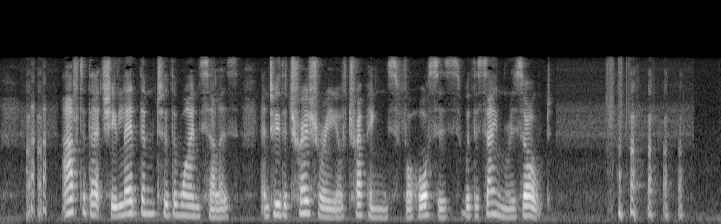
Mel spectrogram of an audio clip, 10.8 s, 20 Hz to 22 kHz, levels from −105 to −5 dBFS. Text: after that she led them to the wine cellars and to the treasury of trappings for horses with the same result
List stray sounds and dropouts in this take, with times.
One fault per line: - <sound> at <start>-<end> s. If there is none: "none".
- laugh at 0.4-0.7 s
- laugh at 9.1-10.3 s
